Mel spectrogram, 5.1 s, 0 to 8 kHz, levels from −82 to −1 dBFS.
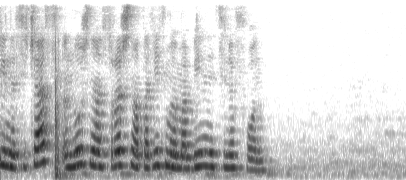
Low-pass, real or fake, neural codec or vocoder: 7.2 kHz; real; none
